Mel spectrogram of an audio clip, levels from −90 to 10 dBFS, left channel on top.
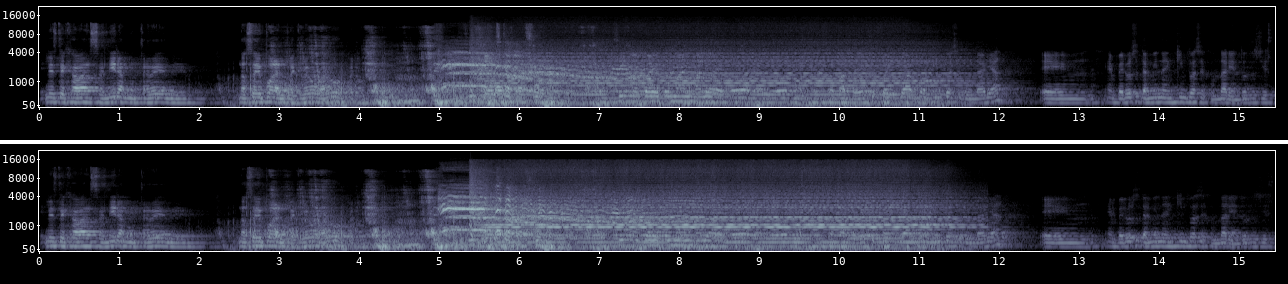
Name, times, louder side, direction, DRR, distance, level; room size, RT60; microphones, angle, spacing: voice 1, 0.1-1.9 2.5-4.1 4.9-5.1 5.5-6.5, left 2 dB, 25° left, 3 dB, 3.5 m, -37 dB
sound 1, 1.9-2.0 2.2-11.6, equal, 5° right, 3.2 m, -40 dB
Laughter, 5.0-8.6, right 6 dB, 90° right, 5.5 m, -31 dB
voice 2, 5.4-5.8 6.2-6.4 7.2-12.1 12.5-15.4, left 2 dB, 55° left, 3 dB, 2.3 m, -40 dB
sound 2, 5.4-11.9, right 6 dB, 55° right, 6.3 m, -33 dB
22.5 x 22.0 x 9.0 m, 1.2 s
head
